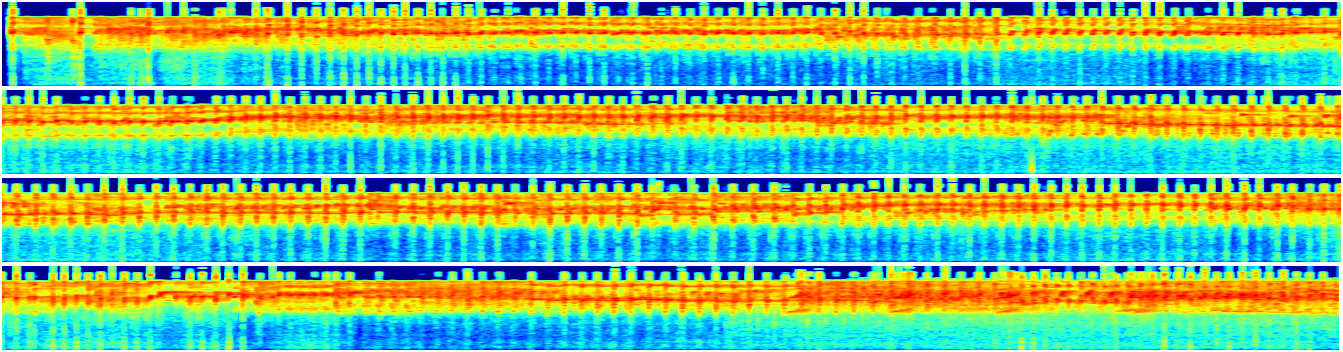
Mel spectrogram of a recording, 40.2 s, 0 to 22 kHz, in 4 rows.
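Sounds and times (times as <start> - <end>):
lovebird singing in a simulated contest: 0.0 - 40.1.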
